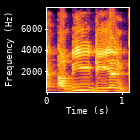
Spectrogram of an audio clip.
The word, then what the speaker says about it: obedient: You should be कैसा होना चाहिए, आज्ञाकारी, और आज्ञाकारी की स्पेलिंग होती है OBEDIENT। इसको पढ़ते हैं अबीडियंट, क्या पढ़ते हैं, अबीडियंट, ठीक है।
